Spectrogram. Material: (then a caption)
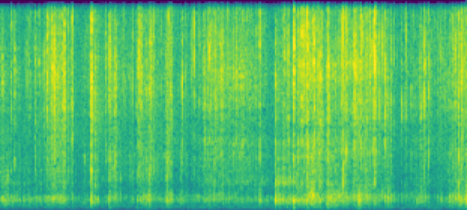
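Plastic. Long fingernails scratch and brush across the plastic sequin cover of a small journal held flat in one hand. The result is a continuous crinkly, scratchy rustle centered in the midrange with bright hiss, punctuated by quick clicky ticks as the sequins flip, and it grows louder near the end.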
